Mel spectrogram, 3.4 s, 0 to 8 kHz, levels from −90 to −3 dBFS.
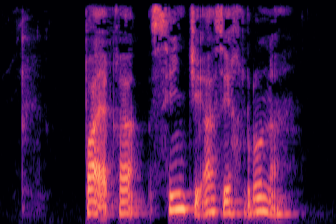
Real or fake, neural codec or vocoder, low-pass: real; none; 7.2 kHz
